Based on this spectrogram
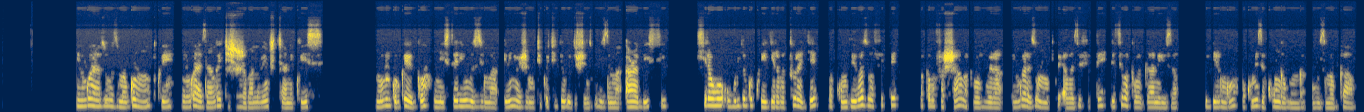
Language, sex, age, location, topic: Kinyarwanda, female, 18-24, Kigali, health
